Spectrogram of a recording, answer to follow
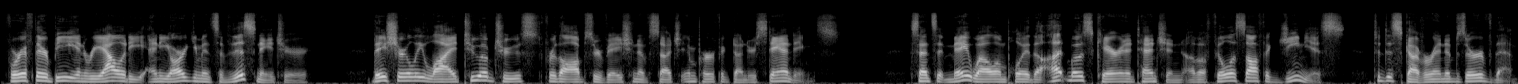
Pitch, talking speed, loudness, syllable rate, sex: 125 Hz, 165 wpm, -22 LUFS, 5.5 syllables/s, male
